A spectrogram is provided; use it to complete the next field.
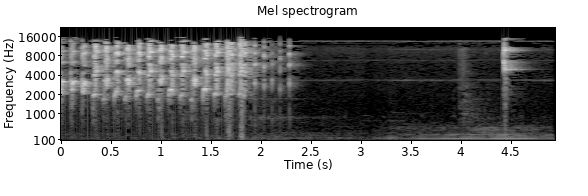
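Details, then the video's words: Ngekek from a lovebird, a chatter played to make rival birds answer and fight: a little over two seconds of quick, sharp, high pulses that taper off, then a faint low hum and a single click. "Suara burung Lovebird ini ampuh bikin lawan jadi ngekek terus"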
